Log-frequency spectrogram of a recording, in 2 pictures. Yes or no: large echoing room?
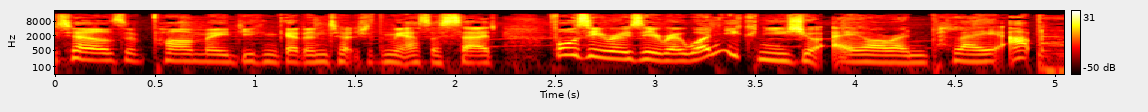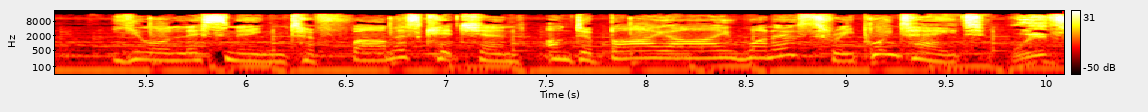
no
